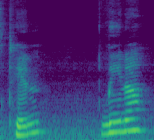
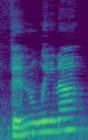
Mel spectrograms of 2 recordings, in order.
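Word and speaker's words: Tynn Line: Okay, so I've seen people pronounce this as tin Lena, but when I I did a little bit of research and I tried to figure out exactly how it's pronounced and according to what I looked what I found, there was like an Instagram post that said it's pronounced thin Lena, which makes sense because this is the thinner version of Lena.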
